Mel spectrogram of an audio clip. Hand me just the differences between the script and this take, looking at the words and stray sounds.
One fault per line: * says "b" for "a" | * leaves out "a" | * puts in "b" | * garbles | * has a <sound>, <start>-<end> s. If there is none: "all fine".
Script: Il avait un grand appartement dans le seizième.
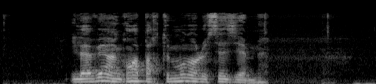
all fine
